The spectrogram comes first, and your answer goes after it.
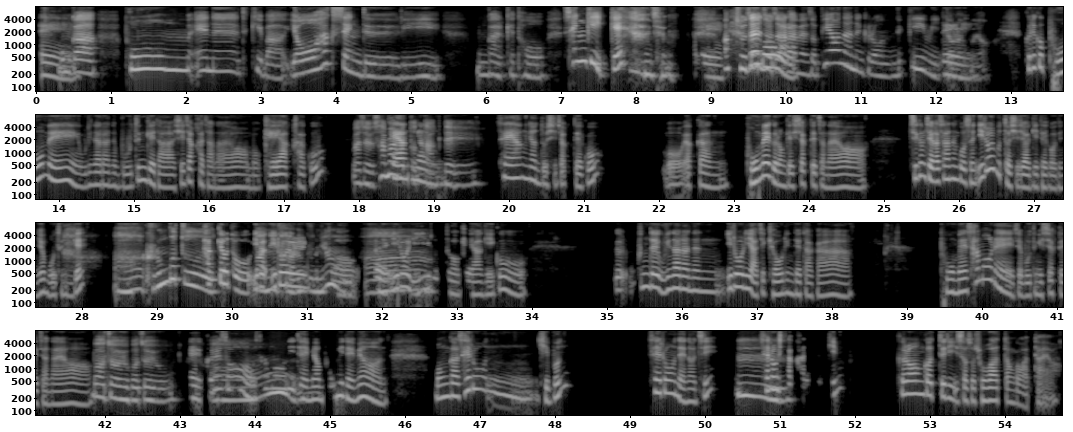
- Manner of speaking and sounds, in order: laugh; laughing while speaking: "좀"; tapping; other background noise
- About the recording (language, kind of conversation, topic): Korean, podcast, 계절이 바뀔 때 기분이나 에너지가 어떻게 달라지나요?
